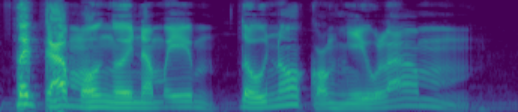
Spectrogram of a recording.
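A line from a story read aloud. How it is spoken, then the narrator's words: Loud shout. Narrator (Vietnamese): Gary Malone tiếp tục hét to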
